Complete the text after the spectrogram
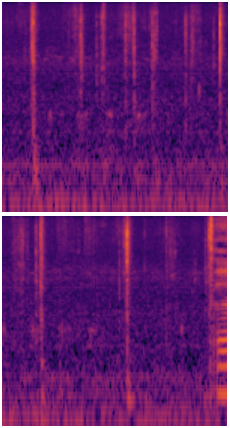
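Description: Trading cards rustle and click as hands handle them.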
